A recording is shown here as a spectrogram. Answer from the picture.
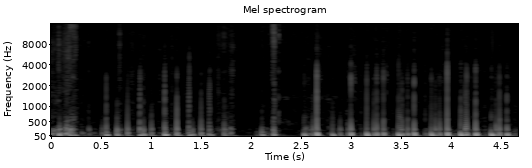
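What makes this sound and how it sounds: Fingertips scratch and tap a thin, solid round cork coaster held beside and in front of the microphone. A brief scratchy rustle opens the clip, followed by a quick, uneven run of about two dozen soft, dry, deep thumps. Each thump dies away almost instantly, with almost no bright content.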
